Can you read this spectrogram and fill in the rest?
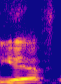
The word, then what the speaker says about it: Jerv: And Jerv, as is the correct pronunciation, I think, isn't it? – Yeah.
